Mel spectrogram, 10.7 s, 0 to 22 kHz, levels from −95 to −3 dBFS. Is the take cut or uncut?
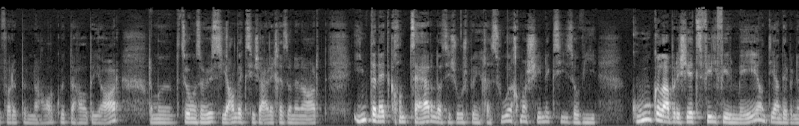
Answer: cut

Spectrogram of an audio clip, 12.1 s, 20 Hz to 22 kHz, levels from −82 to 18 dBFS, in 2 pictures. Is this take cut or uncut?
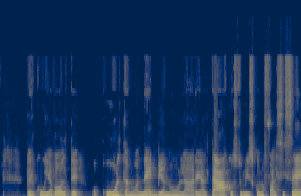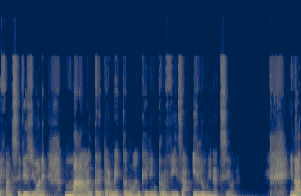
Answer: uncut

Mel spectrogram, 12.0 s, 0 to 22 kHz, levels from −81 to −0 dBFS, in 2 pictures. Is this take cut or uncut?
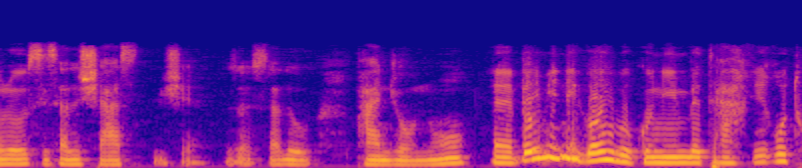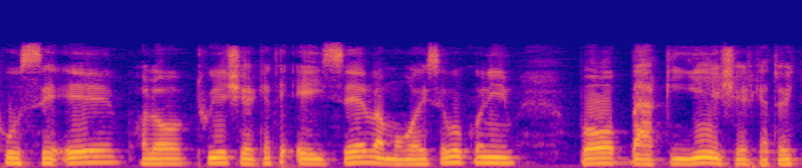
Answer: cut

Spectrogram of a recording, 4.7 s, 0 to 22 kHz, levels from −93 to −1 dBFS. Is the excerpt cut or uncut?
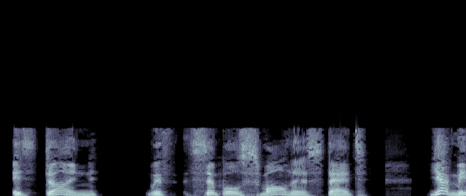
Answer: uncut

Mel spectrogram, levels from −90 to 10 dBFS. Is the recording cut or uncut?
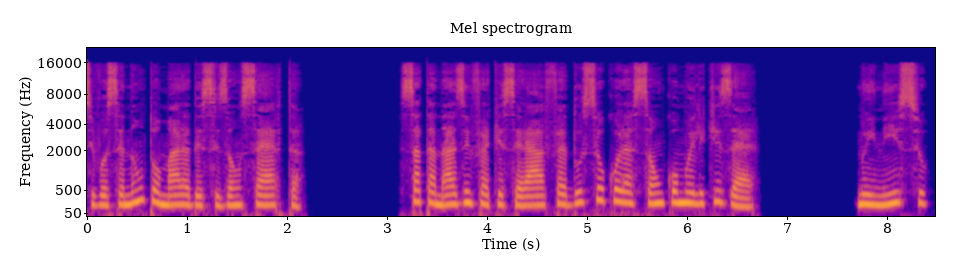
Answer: uncut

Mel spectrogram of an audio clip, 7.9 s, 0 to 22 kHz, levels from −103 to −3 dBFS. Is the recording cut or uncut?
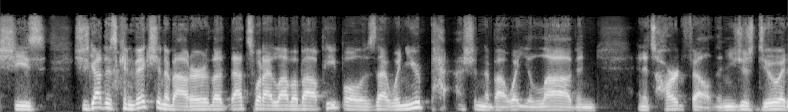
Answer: uncut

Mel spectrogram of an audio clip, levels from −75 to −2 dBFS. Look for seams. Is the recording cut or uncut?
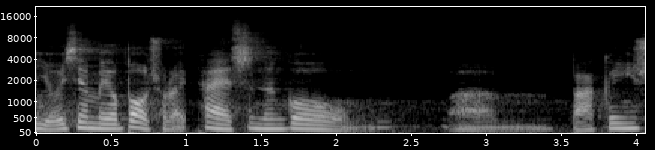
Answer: cut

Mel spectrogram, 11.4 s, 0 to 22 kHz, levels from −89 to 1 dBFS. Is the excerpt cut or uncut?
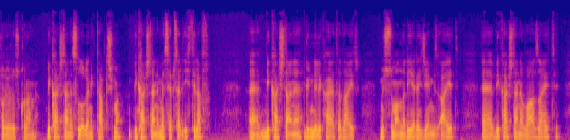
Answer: uncut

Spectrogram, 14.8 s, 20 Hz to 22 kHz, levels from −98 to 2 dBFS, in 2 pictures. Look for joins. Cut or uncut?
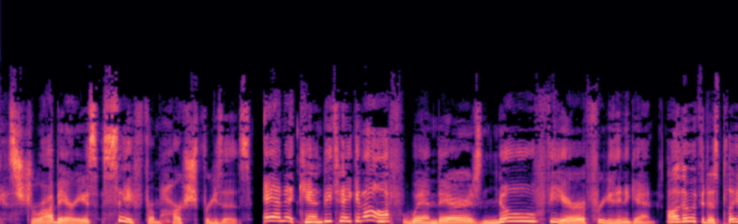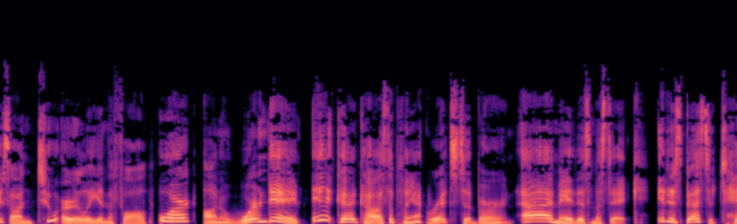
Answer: cut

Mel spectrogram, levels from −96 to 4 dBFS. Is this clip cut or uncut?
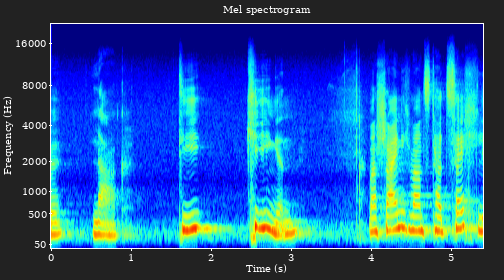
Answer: cut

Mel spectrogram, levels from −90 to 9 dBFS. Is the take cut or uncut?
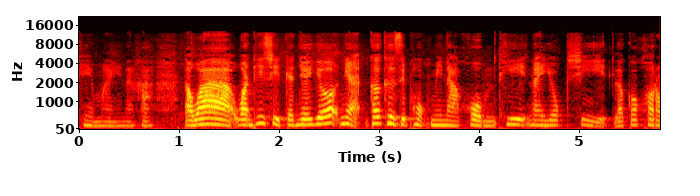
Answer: uncut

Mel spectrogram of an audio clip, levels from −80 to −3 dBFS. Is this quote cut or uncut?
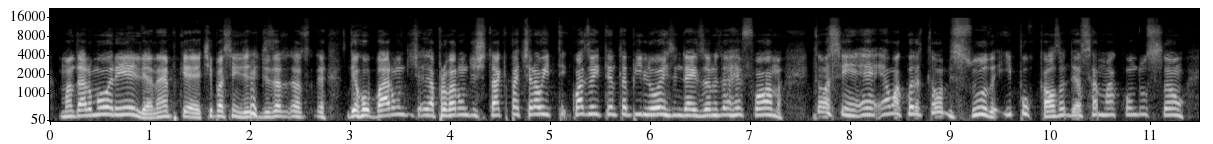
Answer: uncut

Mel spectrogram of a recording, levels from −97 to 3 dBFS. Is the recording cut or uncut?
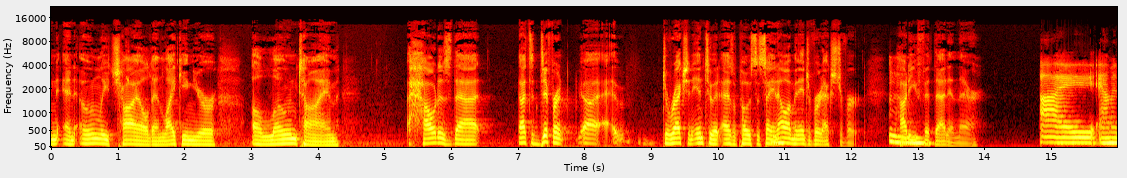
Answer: uncut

